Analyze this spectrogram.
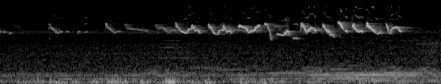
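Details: Líu-style song of a white-eye near the Kỳ Cùng river: scattered high chips that build after two seconds into a louder, fast, jumbled twitter of rising and falling notes, over a low background rumble.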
